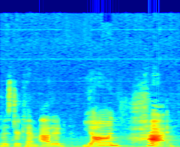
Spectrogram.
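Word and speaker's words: Unhei: turned to joey she nodded slowly yes it's pronounced yon hi and it means grace said mr kim added yan hi said joey and he slowly turned and this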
